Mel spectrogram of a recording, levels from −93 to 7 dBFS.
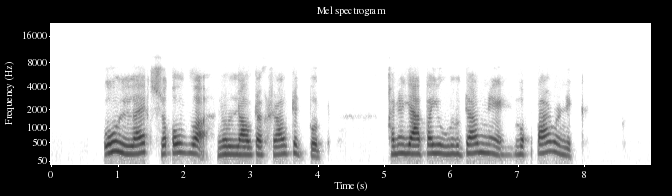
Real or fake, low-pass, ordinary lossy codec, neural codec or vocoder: fake; 7.2 kHz; Opus, 16 kbps; codec, 16 kHz, 4 kbps, FreqCodec, smaller model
